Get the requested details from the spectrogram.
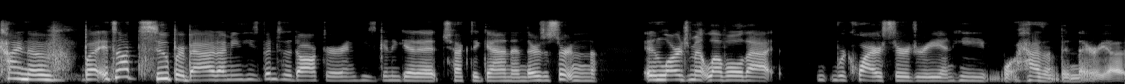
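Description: A woman speaks in a normal speaking voice, at a moderate pace and medium pitch with ordinary pitch variation. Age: 20s. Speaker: caller. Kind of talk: call-in conversation. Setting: phone or online call.

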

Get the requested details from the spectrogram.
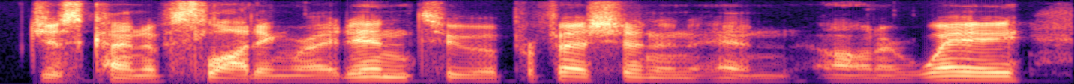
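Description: A man's voice is heard. It lands at a medium pitch. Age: 30s. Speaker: caller. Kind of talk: call-in conversation. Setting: phone or online call. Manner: halting, many fillers.

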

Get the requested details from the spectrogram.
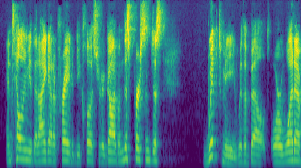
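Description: Speaking at a fairly quick pace, a man with a plain, everyday voice has a fairly high pitch and ordinary pitch variation. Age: 30s. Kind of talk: call-in conversation.

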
